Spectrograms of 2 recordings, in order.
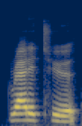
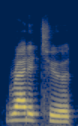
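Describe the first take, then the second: The two takes are said the same way.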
